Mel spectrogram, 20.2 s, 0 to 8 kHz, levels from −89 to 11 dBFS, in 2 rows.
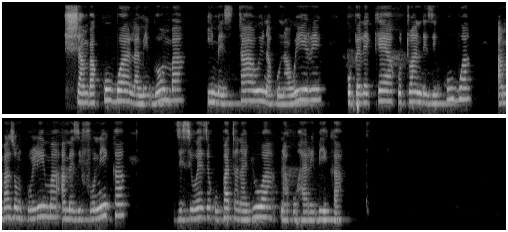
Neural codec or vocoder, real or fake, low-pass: none; real; 7.2 kHz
